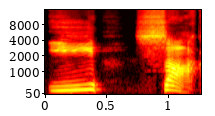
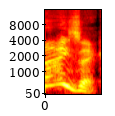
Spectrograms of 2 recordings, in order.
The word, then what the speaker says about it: Isak: and i was like no it's pronounced like e sock like a sock you wear on your foot and i even texted it to you like i had to do like the phonetics of it that's like it's pronounced esoc not even isaac i mean my god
